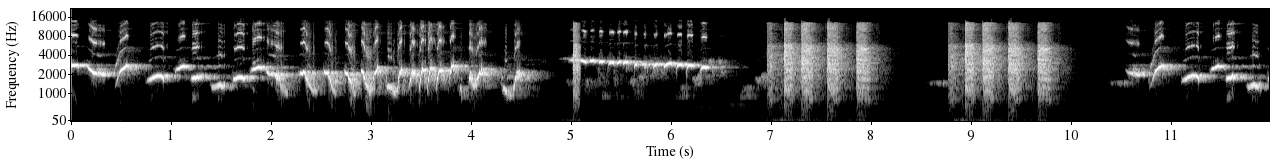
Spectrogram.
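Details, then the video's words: White-rumped shama singing in the morning to raise a fighting mood: dense rapid whistled trills, a long high whistle, then rhythmic harsh rasping bursts in pairs and triplets, song resuming at the end. "kretekan dahsyat❗murai batu gacor pancingan pendongkrak emosi dan fighter pagi hari burung murai"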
